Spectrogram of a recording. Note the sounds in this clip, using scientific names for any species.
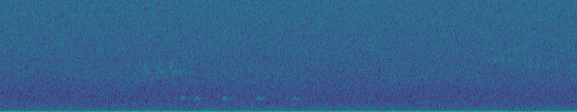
Corvus brachyrhynchos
